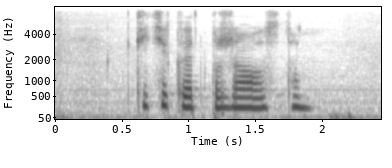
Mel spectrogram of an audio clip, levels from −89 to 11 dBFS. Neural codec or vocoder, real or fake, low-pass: none; real; 7.2 kHz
